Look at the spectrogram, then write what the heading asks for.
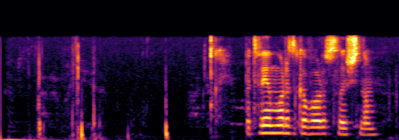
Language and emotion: Russian, neutral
